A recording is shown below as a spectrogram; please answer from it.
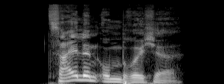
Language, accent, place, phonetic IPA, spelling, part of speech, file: German, Germany, Berlin, [ˈt͡saɪ̯lənˌʔʊmbʁʏçə], Zeilenumbrüche, noun, De-Zeilenumbrüche.ogg
- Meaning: nominative/accusative/genitive plural of Zeilenumbruch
